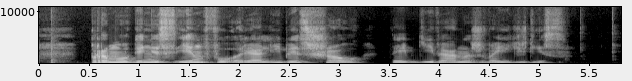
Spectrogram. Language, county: Lithuanian, Marijampolė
